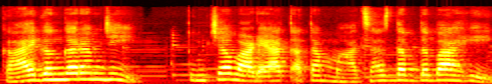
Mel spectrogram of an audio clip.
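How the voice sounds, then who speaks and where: A woman's voice: fairly high pitch, normal speed, darkish tone, faint music behind, lightly acted. A woman voicing a small, brave, cheeky male mouse in a storybook tale, teasing and mocking in a raised voice. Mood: taunting.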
